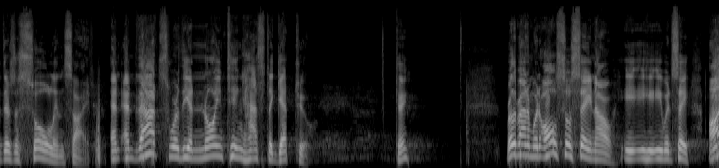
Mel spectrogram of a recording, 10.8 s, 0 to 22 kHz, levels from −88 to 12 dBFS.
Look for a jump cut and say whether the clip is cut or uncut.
cut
